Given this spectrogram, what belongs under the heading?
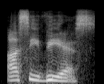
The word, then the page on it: RCVS: Indian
